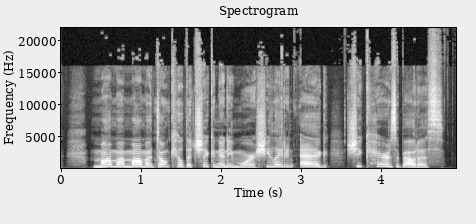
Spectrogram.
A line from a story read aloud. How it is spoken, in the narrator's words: ran shouting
